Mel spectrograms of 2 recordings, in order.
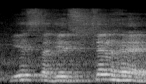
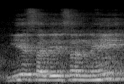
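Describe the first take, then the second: First: "सजेशन" said with ch, sajes-chan; the right way, "सजेशन" as sajest-chan; correct pronunciation. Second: "सजेशन" said with a plain s sound; the wrong way, "सजेशन" with s, not ch; wrong pronunciation. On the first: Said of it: "सजेशन पढ़ेंगे". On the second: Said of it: "आप इसे सजेशन नहीं पढ़ेंगे". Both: Shown as a demonstration.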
